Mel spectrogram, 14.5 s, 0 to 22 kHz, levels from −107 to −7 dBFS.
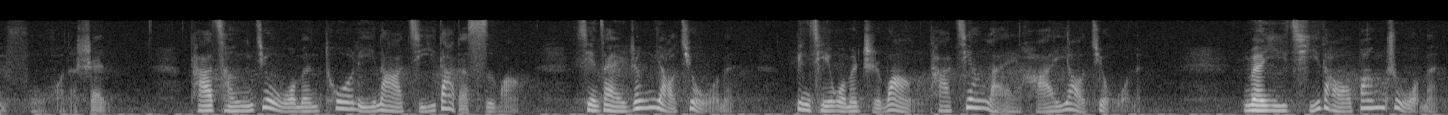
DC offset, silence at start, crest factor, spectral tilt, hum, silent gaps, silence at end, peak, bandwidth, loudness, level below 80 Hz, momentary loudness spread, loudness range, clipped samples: under 0.1%; 0 s; 24 dB; -5.5 dB/octave; none; none; 0 s; -18 dBFS; 10.5 kHz; -42 LUFS; -72 dBFS; 14 LU; 3 LU; under 0.1%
